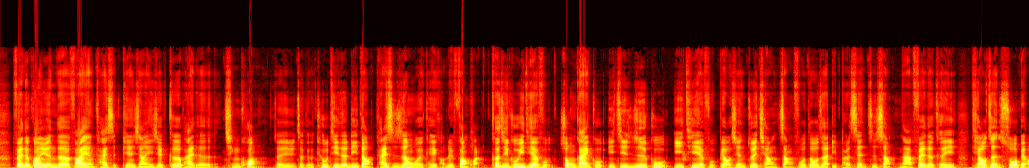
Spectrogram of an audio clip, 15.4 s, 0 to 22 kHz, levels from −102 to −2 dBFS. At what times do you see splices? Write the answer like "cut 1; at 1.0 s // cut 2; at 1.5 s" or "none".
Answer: cut 1; at 5.6 s // cut 2; at 7.2 s // cut 3; at 13.4 s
